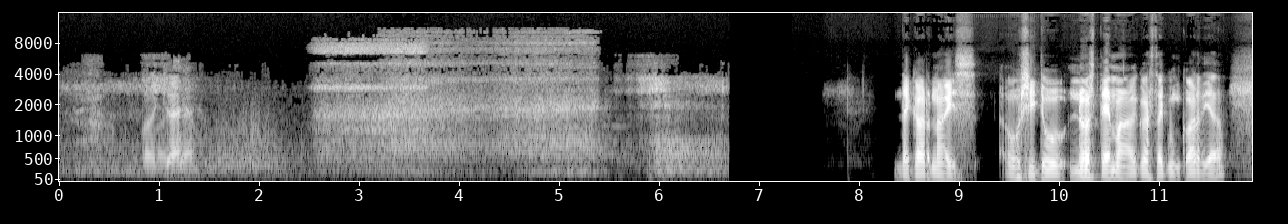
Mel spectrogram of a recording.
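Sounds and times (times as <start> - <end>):
speech: 0.8 - 1.6, 8.4 - 11.9
scuba diver breathing through regulator underwater at depth: 2.5 - 6.7.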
